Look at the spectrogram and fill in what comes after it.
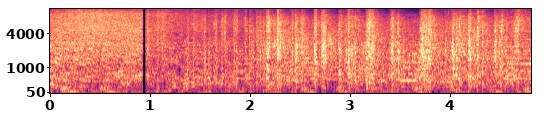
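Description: Traditional Mexican castillo fireworks tower burning: a loud, steady hiss of spark fountains from its spinning fire wheel, with rapid crackling pops that thicken from about two seconds in.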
